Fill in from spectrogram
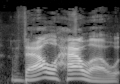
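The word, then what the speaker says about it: VA-11 Hall-A: Top three Vita games, Valhalla, the virtual bartender simulator.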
